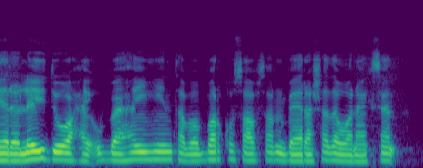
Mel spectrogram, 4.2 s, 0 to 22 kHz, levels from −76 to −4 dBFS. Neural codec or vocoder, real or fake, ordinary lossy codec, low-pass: none; real; none; 9.9 kHz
